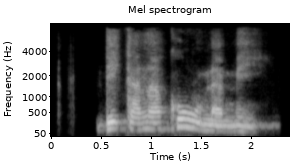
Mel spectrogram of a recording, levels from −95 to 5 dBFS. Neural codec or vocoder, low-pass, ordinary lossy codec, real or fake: codec, 16 kHz, 4 kbps, FreqCodec, smaller model; 7.2 kHz; MP3, 48 kbps; fake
